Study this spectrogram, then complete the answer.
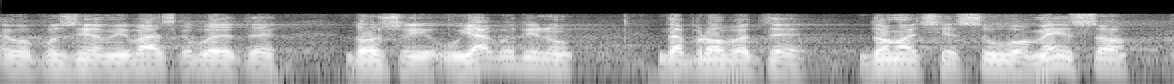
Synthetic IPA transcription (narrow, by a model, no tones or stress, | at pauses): eʋopoziːʋamiʋaːskad̪bud̪et̪e | d̪o̞ʃliṵjaɡod̪inu | d̪apɾobat̪e | d̪o̞mat͡ɕesuːʋomeːso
